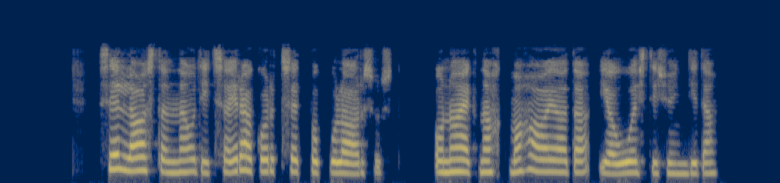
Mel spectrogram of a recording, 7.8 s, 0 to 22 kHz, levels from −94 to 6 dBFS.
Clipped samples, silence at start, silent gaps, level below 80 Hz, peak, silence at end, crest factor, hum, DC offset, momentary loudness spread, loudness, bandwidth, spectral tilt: under 0.1%; 1 s; 4.05-4.33 s; -68 dBFS; -4 dBFS; 0.65 s; 18 dB; none; under 0.1%; 10 LU; -21 LUFS; 7.8 kHz; -3 dB/octave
